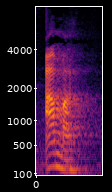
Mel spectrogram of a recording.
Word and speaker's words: Ama: My name is Ama. Ama. A-M-A. Or, some people actually do A-double-M-A. Ama. Ama. So, and if you were born on, I was born on a Saturday. Saturday born, Ama.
